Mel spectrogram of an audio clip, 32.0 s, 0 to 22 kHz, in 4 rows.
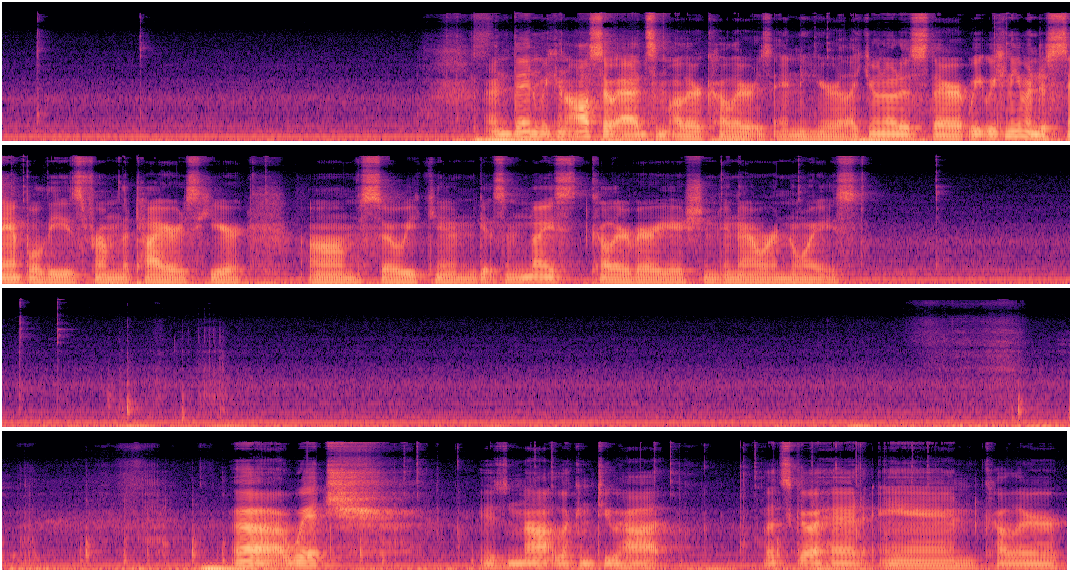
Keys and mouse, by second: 27.0 g, 28.9 g, 30.2 g, 30.2 shift+a.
